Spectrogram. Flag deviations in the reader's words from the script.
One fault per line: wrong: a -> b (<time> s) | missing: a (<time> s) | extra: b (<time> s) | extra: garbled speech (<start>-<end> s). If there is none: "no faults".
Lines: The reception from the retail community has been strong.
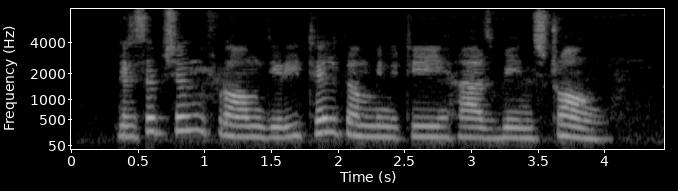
no faults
